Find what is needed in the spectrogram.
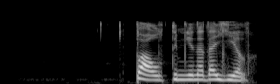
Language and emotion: Russian, angry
